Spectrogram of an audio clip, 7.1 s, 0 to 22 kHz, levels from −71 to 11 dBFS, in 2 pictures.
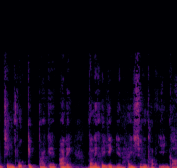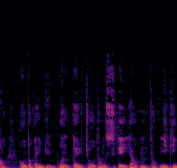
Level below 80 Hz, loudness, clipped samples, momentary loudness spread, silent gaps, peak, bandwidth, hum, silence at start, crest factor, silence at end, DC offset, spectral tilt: -50 dBFS; -28 LUFS; under 0.1%; 6 LU; none; -14 dBFS; 15.5 kHz; none; 0 s; 14 dB; 0 s; under 0.1%; -6 dB/octave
